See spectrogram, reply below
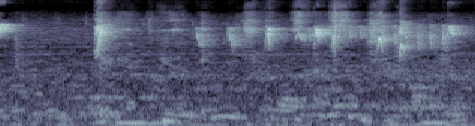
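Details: Brief burst of metallic pygmy sunbird song: sharp high chirps following a short quiet start, then a fast run of thin tinkling notes.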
